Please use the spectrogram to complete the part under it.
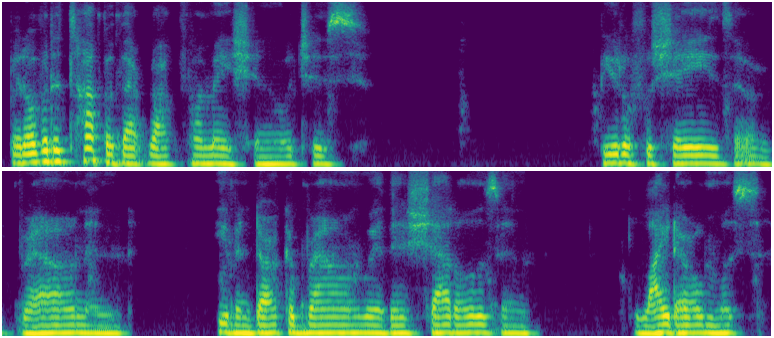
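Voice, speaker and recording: Soft and unhurried, a meditation guide with a mid-range voice talks through a guided visualization in a soothing way, letting descriptive words linger.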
